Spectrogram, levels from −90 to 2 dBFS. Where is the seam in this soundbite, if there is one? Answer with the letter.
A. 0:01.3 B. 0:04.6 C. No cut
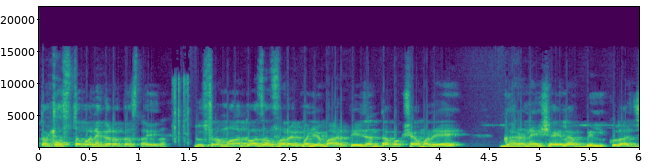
A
